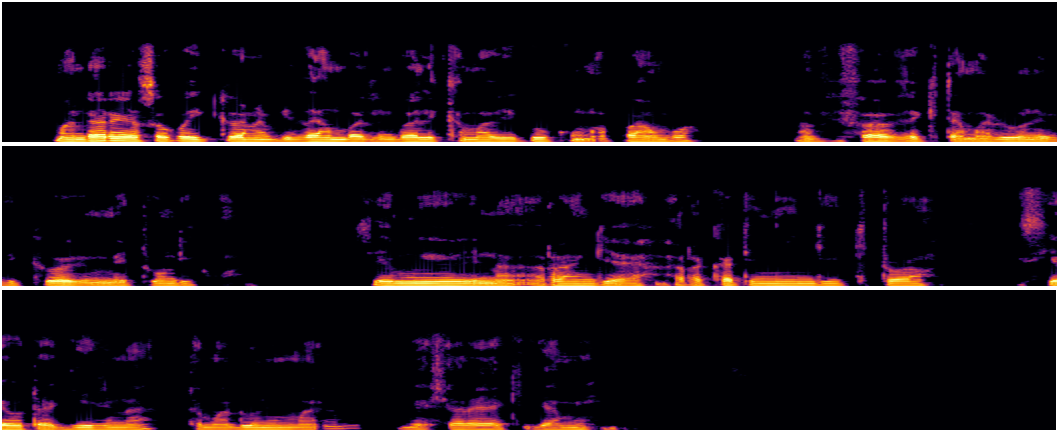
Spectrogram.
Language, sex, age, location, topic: Swahili, female, 36-49, Nakuru, finance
